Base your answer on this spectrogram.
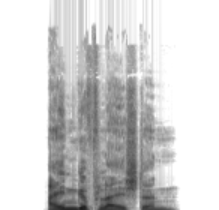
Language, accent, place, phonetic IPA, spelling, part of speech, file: German, Germany, Berlin, [ˈaɪ̯nɡəˌflaɪ̯ʃtn̩], eingefleischten, adjective, De-eingefleischten.ogg
- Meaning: inflection of eingefleischt: 1. strong genitive masculine/neuter singular 2. weak/mixed genitive/dative all-gender singular 3. strong/weak/mixed accusative masculine singular 4. strong dative plural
